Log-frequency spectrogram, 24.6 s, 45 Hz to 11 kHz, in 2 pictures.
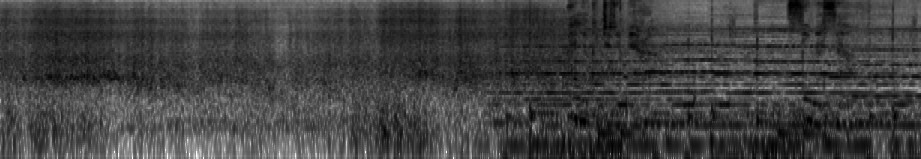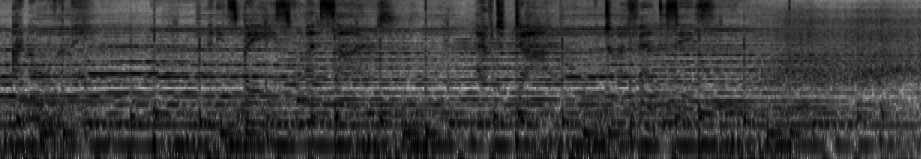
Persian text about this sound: انقدر باد شدید بود که موتور با یه زاویه کج ما مجبور بودیم 100 تا بریم یعنی باد موتور رو میخوابوند هی و ما مجبورم بودیم بریم باید از این منطقه عبور میکردیم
